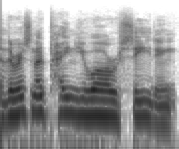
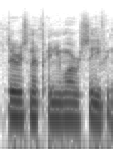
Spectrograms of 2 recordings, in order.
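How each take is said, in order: First: "receding" said clearly as ree-SEE-ding; the real lyric. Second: Put-on the old misheard version, "receiving" with a V; misheard lyric. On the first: Shown as a demonstration. Reading the real line to viewers, "receding" crisp. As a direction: lyric read out with "receding" spelled out in sound. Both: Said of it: "I always thought it was".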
